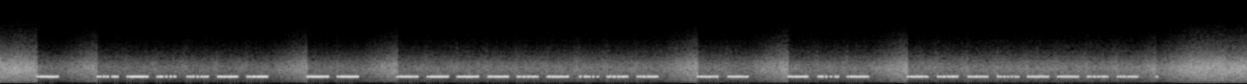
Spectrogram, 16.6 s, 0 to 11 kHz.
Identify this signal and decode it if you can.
Hellschreiber (Feld-Hell, 122.5 baud), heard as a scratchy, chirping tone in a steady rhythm, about 980 Hz. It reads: E MELHOR SE DESGASTAR DO QUE BRONZEAR.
